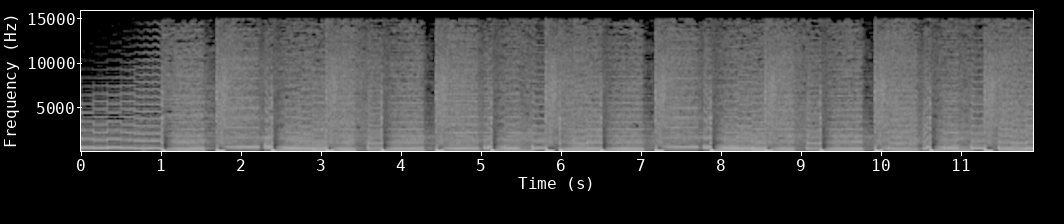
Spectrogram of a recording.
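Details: Loud electronic dubstep music with heavy pulsing bass and sharp rhythmic drops, no animal voices audible.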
